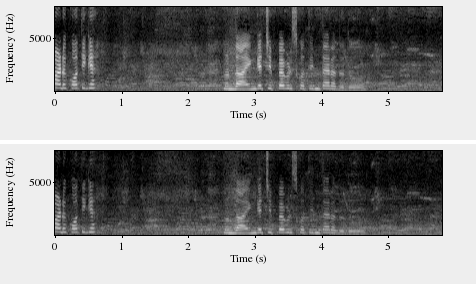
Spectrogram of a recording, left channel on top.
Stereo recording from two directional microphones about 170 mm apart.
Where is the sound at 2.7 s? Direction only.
5° right (ahead or behind).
